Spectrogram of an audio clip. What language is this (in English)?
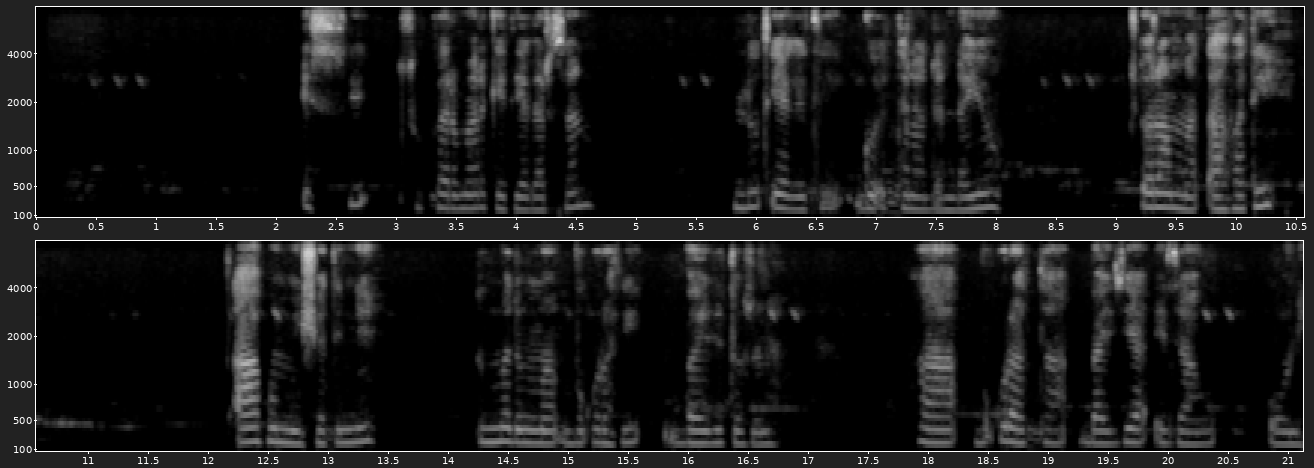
Wolaytta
